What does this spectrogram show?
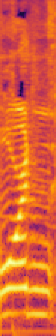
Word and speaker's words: modern: Like O sound, Mo, it's wrong. مثلا در کلمات hot، stop، father عین صدا وجود داره، پس باید این کلمه انگلیسی را مثل modern، modern، modern تلفظ بکنیم.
